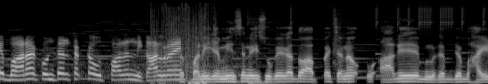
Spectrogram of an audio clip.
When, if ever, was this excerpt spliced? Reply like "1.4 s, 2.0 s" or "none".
1.8 s, 3.7 s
